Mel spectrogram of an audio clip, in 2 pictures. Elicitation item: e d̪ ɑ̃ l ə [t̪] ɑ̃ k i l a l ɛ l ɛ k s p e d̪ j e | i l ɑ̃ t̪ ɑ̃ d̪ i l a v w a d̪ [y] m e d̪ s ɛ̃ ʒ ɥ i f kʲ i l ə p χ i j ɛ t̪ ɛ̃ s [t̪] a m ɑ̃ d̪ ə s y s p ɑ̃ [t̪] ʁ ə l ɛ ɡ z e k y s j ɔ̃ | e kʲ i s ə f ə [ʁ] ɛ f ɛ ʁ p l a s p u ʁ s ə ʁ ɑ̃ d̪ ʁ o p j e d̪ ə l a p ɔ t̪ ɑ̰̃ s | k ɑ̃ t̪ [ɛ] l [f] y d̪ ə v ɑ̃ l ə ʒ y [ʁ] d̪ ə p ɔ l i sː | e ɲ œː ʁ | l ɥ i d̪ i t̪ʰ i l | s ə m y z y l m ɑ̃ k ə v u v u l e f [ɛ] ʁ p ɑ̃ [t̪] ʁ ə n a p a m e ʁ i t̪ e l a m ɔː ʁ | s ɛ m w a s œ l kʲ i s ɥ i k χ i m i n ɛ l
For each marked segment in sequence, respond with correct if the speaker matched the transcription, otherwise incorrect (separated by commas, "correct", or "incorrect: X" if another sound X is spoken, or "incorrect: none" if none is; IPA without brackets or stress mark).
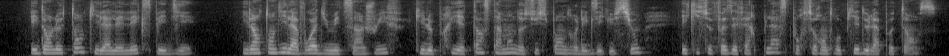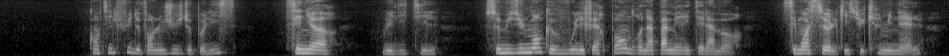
correct, correct, correct, incorrect: d̪, incorrect: z, incorrect: i, correct, incorrect: ʒ, correct, incorrect: d̪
